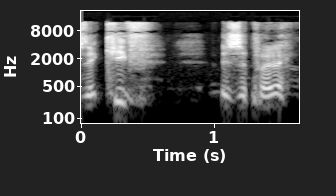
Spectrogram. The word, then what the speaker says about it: Kyiv: She says that Kyiv is the correct pronunciation because I wasn't sure which one to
